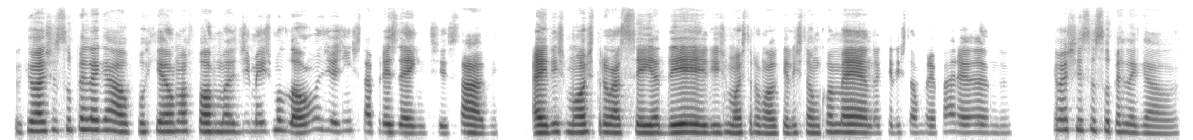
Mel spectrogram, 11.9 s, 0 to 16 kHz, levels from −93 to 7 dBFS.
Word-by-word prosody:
O 215 - -15
que 245 - -5
eu - - +4
acho 245 +2 +2
super 275 +2 -4
legal, 265 -5 +2
porque 225 +2 -5
é 230 - +3
uma 235 +1 -1
forma 225 -1 +1
de, 225 +2 -15
mesmo 230 +3 -7
longe, 245 +4 0
a - - -2
gente 250 +3 -17
estar 230 -3 -7
presente, 195 -3 -3
sabe. 190 -1 +1 0.3
Aí 200 +2 +9
eles 215 +2 -1
mostram 210 0 +1
a 195 0 +3
ceia 200 0 +2
deles, 200 0 +5
mostram 200 0 -3
lá 185 -1 -1
o 185 - -6
que 195 - -11
eles 195 +1 -7
estão 200 -2 -5
comendo, 210 -2 +2
o - - -17
que 200 - -15
eles 200 0 -16
estão 200 -1 -12
preparando. 200 -1 -9 0.4
Eu 270 - -5
acho 275 +1 -4
isso 265 +1 -6
super 250 -4 -7
legal. 185 -3 -9
210 Hz, 205 wpm, -25 LUFS, 195-230 Hz, 0.4 s, Aí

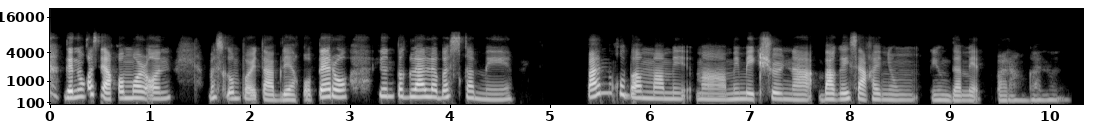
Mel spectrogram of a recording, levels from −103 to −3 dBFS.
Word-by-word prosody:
Ganun 265 +3 +5
kasi 330 - +3
ako, 215 +3 +5
more 245 -1 +3
on 225 +1 0 0.4
mas 250 +3 -5
komportable 190 -5 -1
ako 180 0 -6
pero 280 +1 +5 0.3
yung 300 -1 -2
pag 295 -1 -1
lalabas 280 0 +3
kami 210 -4 -6 0.8
pa'no 430 +1 +4
ko 375 - -1
ba - - +4
mami 225 -3 -3
mame-make 195 - -4
sure 220 -2 0
na 190 -2 -2
bagay 205 0 +2
sa'kin 200 -2 -1
yung 185 0 -10 0.3
yung 180 -1 -8
damit 170 -1 -5 0.2
parang 165 0 -10
ganun? 185 +2 -14
210 Hz, 155 wpm, -26 LUFS, 185-255 Hz, 0.8 s, Ganun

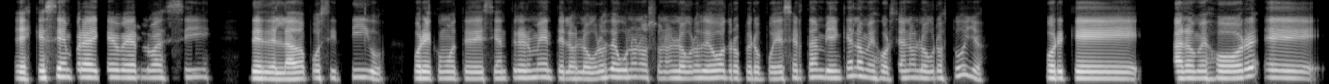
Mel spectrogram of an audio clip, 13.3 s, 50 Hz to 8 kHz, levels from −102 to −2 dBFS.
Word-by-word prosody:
Es 185 -3 +2
que 205 - +3
siempre 225 0 +3
hay 215 -1 +6
que 220 +1 -1
verlo 210 0 +1
así 220 +2 -7 0.4
desde 190 -2 +4
el 175 -1 +2
lado 175 +1 +4
positivo, 200 -1 -6 0.3
porque 195 -1 +3
como 190 +1 -4
te 185 - -11
decía 185 +1 -3
anteriormente, 205 +1 -2
los 185 0 -3
logros 185 +3 -2
de 230 - +2
uno 220 +1 -1
no 215 -1 -6
son 190 -1 -12
los 190 - -6
logros 195 0 -1
de 200 0 +1
otro, 205 -2 -1
pero 185 -1 -6
puede 180 +1 -5
ser 205 +1 -6
también 210 -2 -1
que 245 +5 -4
a - - 0
lo 245 -1 0
mejor 195 -3 -3
sean 205 +4 -6
los 210 0 -6
logros 195 -1 -4
tuyos, 245 - -6 0.6
porque 190 -2 +3 0.3
a 195 - +5
lo 195 0 +2
mejor, 200 +5 +3
eh, 205 -3 0
200 Hz, 195 wpm, -22 LUFS, 190-215 Hz, 0.6 s, hay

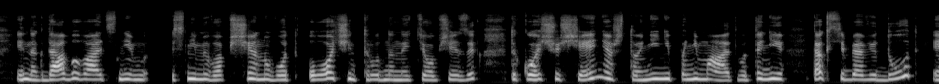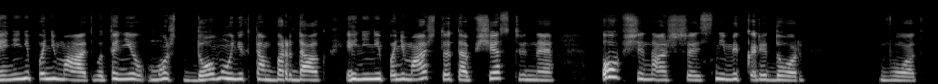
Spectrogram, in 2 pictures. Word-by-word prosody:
иногда 215 -1 +4
бывает 230 -3 0
с - - -12
ним 230 -2 0 0.3
с 210 +3 -8
ними 250 -2 +5
вообще, 215 +4 0
ну, 230 0 0
вот 210 +1 -3
очень 240 +3 +1
трудно 215 0 -4
найти 205 +1 -4
общий 200 +2 -5
язык. 225 +5 -5 0.2
Такое 230 -1 +1
ощущение, 245 +5 -1
что 225 - -9
они 215 +5 +3
не 260 0 +5
понимают, 235 -6 0
вот 205 +1 -8
они 255 0 +3 0.2
так - - +2
себя 225 -3 -2
ведут, 235 - -2
и - - -6
они 220 +4 +1
не 275 +2 +4
понимают. 235 -8 +2
Вот 200 +1 -7
они, 250 -1 +3
может, 230 +6 -1
дома 210 +8 +1
у 270 - +6
них 250 0 +1
там 225 -4 -1
бардак, 210 -2 +1 0.2
и 215 - 0
они 245 0 +5
не 250 +1 +6
понимают, 230 +6 0
что 230 - -4
это 225 -2 -1
общественное 210 -3 -1 0.4
общий 325 -6 +3
наш 210 -3 -4
с 205 +4 -5
ними 245 -2 +1
коридор. 205 -4 -2 0.7
Вот. 190 -3 -5
225 Hz, 160 wpm, -22 LUFS, 205-250 Hz, 0.7 s, у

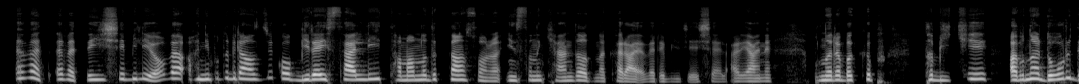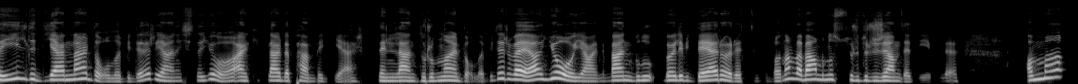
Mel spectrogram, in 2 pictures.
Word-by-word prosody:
Evet, 285 -3 -1
evet, 225 -4 -4
değişebiliyor 220 -1 -1
ve, 275 - +3
hani, 230 +1 0
bu 265 - -17
da 280 -2 -5
birazcık 260 +2 0
o 225 -6 +1
bireyselliği 230 +2 +4
tamamladıktan 215 +3 0
sonra 165 -6 -6
insanın 195 +1 -4
kendi 180 0 -5
adına 155 -5 -3
karar 140 -5 -2
verebileceği 130 -4 -12
şeyler. 135 0 -10
Yani 145 +1 -5 0.4
bunlara 200 +1 +2
bakıp, 200 +3 -1 0.4
tabii 190 -4 -2
ki, 250 +5 -2 0.2
“A 205 0 +7
bunlar 245 0 +4
doğru 240 +5 +4
değildi.” 245 0 +1
diyenler 215 +5 +2
de - - -1
olabilir, 145 - -6
yani 170 -6 -2
işte 180 +2 -12
“Yoo, 175 -6 -2
erkekler 180 +1 -1
de 170 - -1
pembe 150 -3 -6
giyer.” 145 0 -12 0.2
denilen 165 -1 0
durumlar 170 +1 -1
da - - -6
olabilir 245 +6 -5
veya 220 0 +7
“Yoo, 245 -4 +4
yani 150 -1 -4
ben 190 -1 +2
bunu 190 0 -2
böyle 195 0 0
bir 165 - -13
değer 195 +4 +5
öğretildi 145 -6 -4
bana 250 +12 -2
ve 235 - +4
ben 230 0 +5
bunu 225 +1 -1
sürdüreceğim.” 175 -4 -2
de 135 -2 -9
diyebilir. 110 +1 -17 0.7
Ama 290 - +2
195 Hz, 160 wpm, -23 LUFS, 165-230 Hz, 0.7 s, A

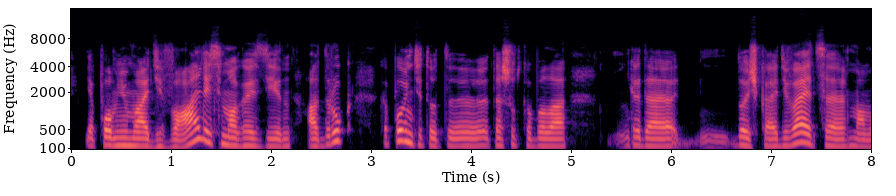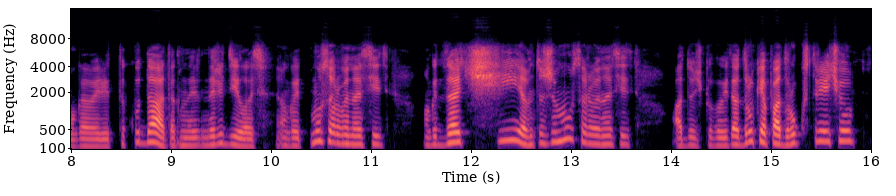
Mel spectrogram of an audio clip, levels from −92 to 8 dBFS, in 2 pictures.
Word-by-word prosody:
Я 150 - -7
помню 155 -1 +1
мы 150 0 +3
одевались 140 - +1
в - - -3
магазин, 145 -2 -2
а 140 - +2
вдруг? 220 - -3 0.3
Как 175 - -14
помните 220 -8 +1
тут, 150 -1 -8
э, 145 +1 -3
эта 150 +1 -7
шутка 145 -1 -2
была, 140 0 0 0.5
м, 155 - -19
когда 145 -3 0 0.6
дочка 150 -3 +1
одевается, 150 -2 +2
мама 135 -2 -6
говорит: 140 -1 -5
"Ты 180 - -13
куда 220 +2 +4
так 155 +1 -8
нар 155 0 -6
нарядилась?" 160 -4 -3
Она - - -11
говорит: 150 0 -6
"Мусор 220 -1 0
выносить." 175 -2 -2 0.3
Она 160 - -11
говорит: 165 -1 -8
"Зачем? 220 -1 +6
Ты 195 - -4
же 220 +4 +3
мусор 250 -5 -3
выносить". 175 -1 -4 0.4
А - - -3
дочка 155 +1 -9
говорит: 155 +2 -4
"А - - +6
вдруг 220 +7 -3
я 220 - +8
подруг 185 0 +4
встречу". 235 0 0
160 Hz, 170 wpm, -24 LUFS, 145-195 Hz, 0.6 s, я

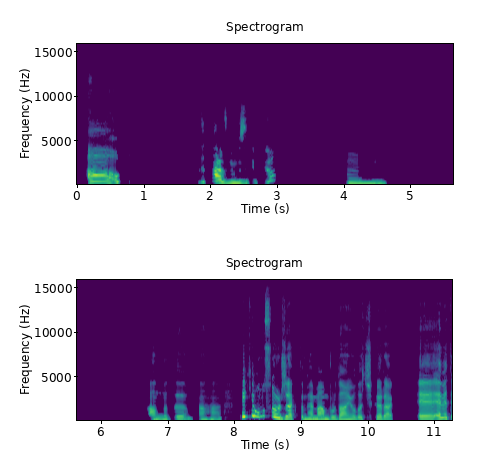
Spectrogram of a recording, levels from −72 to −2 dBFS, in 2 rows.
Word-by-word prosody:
A, 360 -2 +4
okay. 335 - -3 1.1
Ne 325 +2 -10
tarz 335 - +7
bir 235 - -1
müzik 225 -2 -2
yapıyor? 420 - -10 1.1
Hımm. 205 -3 -4 2.0
Anladım. 190 -3 -5
He 200 - -6
he, 195 +3 -8 0.3
peki, 445 +1 +7
onu 480 - -2
soracaktım 240 - +2
hemen 225 -1 +1
buradan 220 0 0
yola 210 0 -3
çıkarak. 200 -5 -3 0.4
Eee, 270 +3 +4
evet, 345 -1 0
225 Hz, 105 wpm, -22 LUFS, 205-315 Hz, 2.0 s, tarz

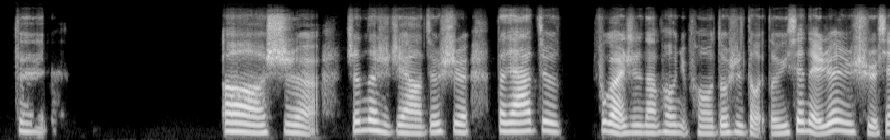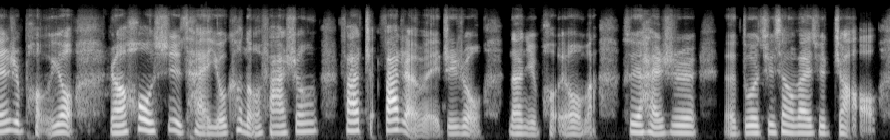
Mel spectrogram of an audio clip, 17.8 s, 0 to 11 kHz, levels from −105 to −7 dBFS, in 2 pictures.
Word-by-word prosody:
对 220 - -4 0.2
的。 - - -25 1.6
啊， 205 -4 +6
是， 185 -4 +4 0.3
真 225 +1 -1
的 235 -1 +4
是 200 - -1
这 185 +1 -1
样， 170 -2 +2
就 195 +3 -2
是 195 -2 +2 0.3
大 215 - 0
家 215 +1 +5
就 220 -3 -2 0.4
不 220 - -2
管 190 -6 +6
是 185 +1 -1
男 175 -1 +1
朋 195 0 -2
友 190 - -1
女 175 -5 -7
朋 170 -1 -7
友 165 - -2
都 180 +2 -2
是 190 0 -3
等 170 -1 -3
等 165 0 -3
于 180 - -2
先 225 +3 +2
得 190 -7 +5
认 210 +2 +1
识， 175 -6 +1
先 205 +5 +2
是 220 -2 -1
朋 205 - -8
友， 195 0 +2 0.3
然 180 +1 +4
后 245 +1 +3
续 220 -1 -2
才 180 - -2
有 160 +1 -2
可 245 +7 -6
能 155 - -3
发 175 -1 -1
生， 210 +3 -4 0.2
发 225 -1 +4 0.2
发 240 0 +7
展 220 - +1
为 - - -6
这 160 0 -4
种 165 - -3 0.3
男 160 -1 0
女 145 -2 -5
朋 - - -9
友 - - -2
嘛。 - - -8 0.3
所 195 - -3
以 - - +3
还 160 -4 +1
是， 180 -1 -2 0.3
呃， - - -6
多 180 +2 0
去 190 +2 -4
向 185 -2 -1
外 175 -1 +2
去 175 -1 -5
找。 - - -2
190 Hz, 225 characters per minute, -23 LUFS, 175-210 Hz, 1.6 s, 发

